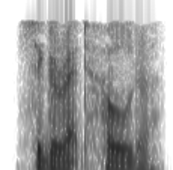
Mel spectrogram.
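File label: "cigarette-holder", English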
